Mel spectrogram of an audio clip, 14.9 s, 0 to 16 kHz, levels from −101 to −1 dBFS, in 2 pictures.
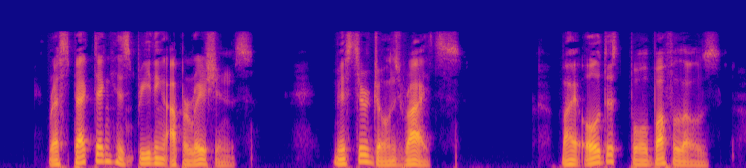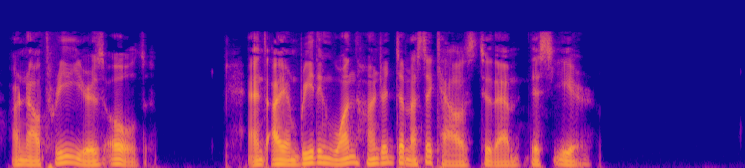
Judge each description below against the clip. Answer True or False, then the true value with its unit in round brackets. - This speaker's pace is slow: True (115 wpm)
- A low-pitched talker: True (95 Hz)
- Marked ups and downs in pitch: True (5.8 semitones)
